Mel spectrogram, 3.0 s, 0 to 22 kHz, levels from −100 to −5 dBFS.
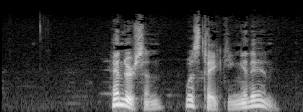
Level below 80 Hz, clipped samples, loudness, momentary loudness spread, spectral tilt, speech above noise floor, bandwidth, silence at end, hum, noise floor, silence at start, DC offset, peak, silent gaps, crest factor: -54 dBFS; under 0.1%; -22 LUFS; 12 LU; -5 dB/octave; 44 dB; 13 kHz; 0.3 s; none; -65 dBFS; 1.1 s; under 0.1%; -2 dBFS; none; 22 dB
